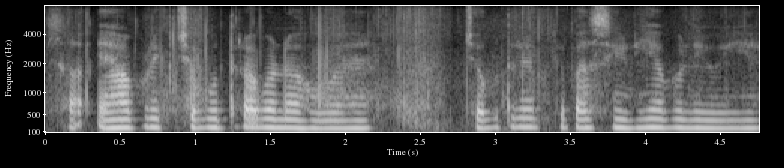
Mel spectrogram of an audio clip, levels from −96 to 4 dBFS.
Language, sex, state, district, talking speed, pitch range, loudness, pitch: Hindi, female, Uttar Pradesh, Hamirpur, 190 wpm, 185-200 Hz, -20 LUFS, 195 Hz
